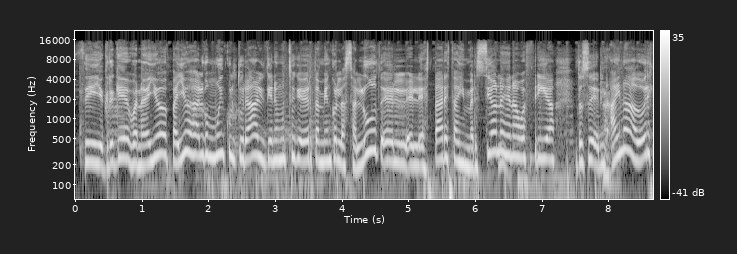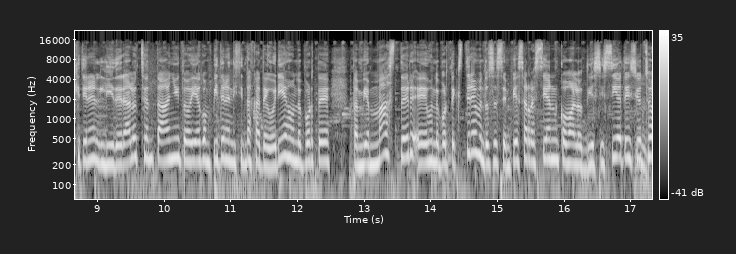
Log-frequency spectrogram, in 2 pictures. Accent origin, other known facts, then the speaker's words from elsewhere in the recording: Chile; como latina, como sudamericana, como mujer em, y más como chilena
